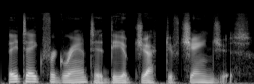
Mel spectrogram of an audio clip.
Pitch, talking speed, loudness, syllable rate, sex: 100 Hz, 165 wpm, -19 LUFS, 5.1 syllables/s, male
